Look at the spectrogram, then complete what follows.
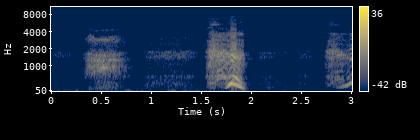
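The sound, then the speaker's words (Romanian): Heavy gasping breaths, about four noisy inhales and exhales separated by brief pauses, two of them louder with a strained voiced catch, with no talking. “bătrân, ascultă, stai să respir.”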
